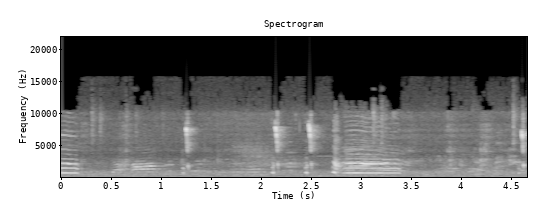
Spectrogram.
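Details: Male Siamese fireback singing at Antwerp Zoo, Belgium, giving thin, slurred, mewing calls in short runs, with a few sharp clicking notes between them and a faint murmur behind.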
